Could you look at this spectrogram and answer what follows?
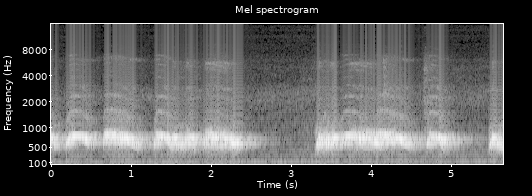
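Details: Spotted dove lure bird, a Riau Islands tekukur recovering its voice. Loud, rhythmic hoarse coos in two clusters of rapid repeated notes, separated by a short silence.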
